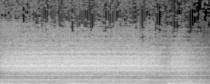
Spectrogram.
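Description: Choir singing a Kyrie, coming in suddenly loud at the start and holding full sustained chords, easing back at the end.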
